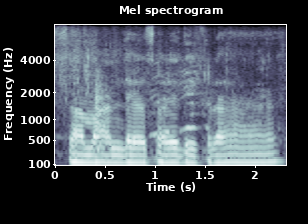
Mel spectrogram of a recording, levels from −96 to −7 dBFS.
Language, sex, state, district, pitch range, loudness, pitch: Hindi, male, Bihar, Patna, 115-120 Hz, -17 LUFS, 115 Hz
